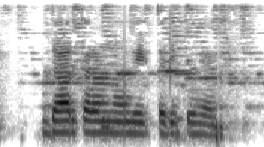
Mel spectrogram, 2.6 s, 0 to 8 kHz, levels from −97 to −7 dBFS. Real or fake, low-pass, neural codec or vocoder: real; 7.2 kHz; none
